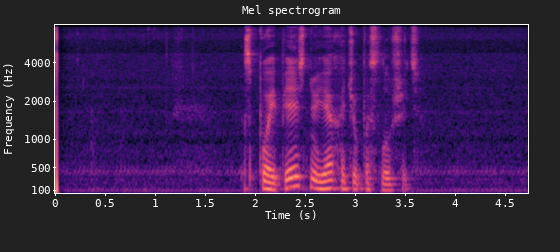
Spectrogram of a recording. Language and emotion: Russian, neutral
